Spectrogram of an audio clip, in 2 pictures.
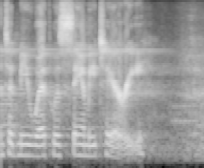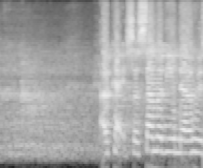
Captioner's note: laughter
